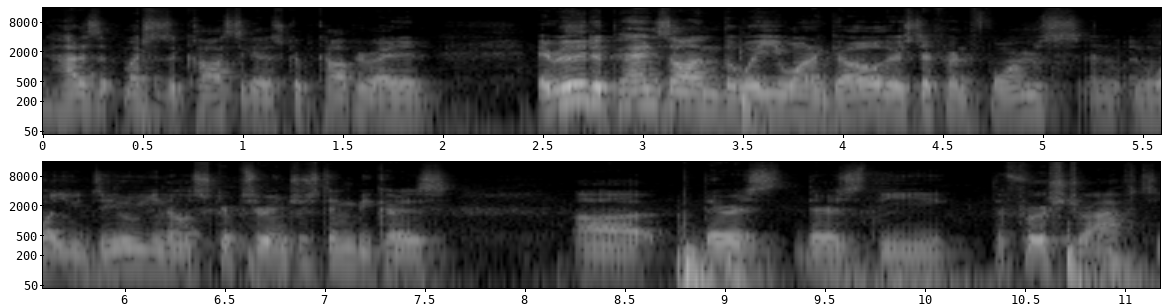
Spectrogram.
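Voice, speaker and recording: A man co-hosting a casual livestream, talking through viewer questions in a loose, conversational way. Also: medium pitch. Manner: conversational, many fillers, hedging asides. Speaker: co-host.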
